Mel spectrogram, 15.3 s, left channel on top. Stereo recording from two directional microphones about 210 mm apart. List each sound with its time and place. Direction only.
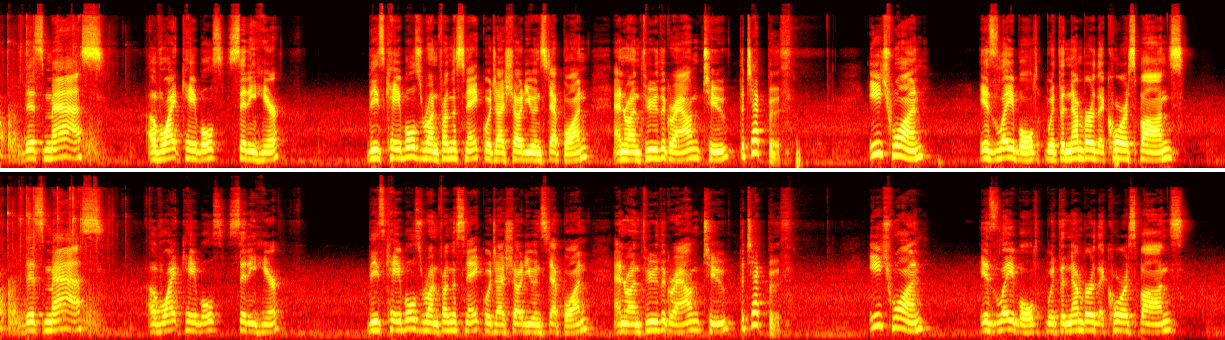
0.3 s speech: 35° left (ahead or behind)
1.8 s a man's voice: 55° left (ahead or behind)
4.5 s a man's voice: 45° left (ahead or behind)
